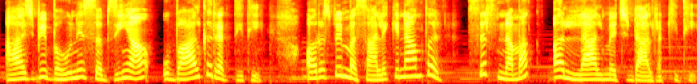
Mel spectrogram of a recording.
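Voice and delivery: plain reading voice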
